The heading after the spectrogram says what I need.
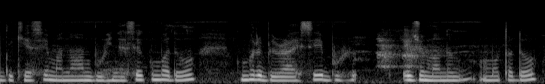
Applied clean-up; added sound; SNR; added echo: none; none; none; none.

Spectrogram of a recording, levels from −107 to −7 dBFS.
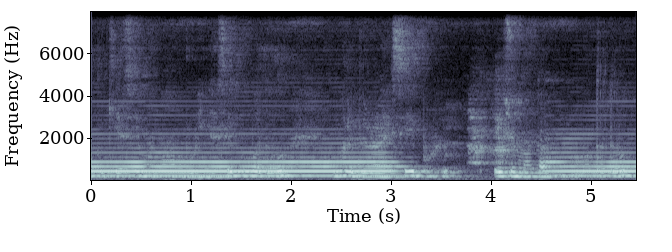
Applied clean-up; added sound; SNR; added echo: none; Brass instrument; -4 dB; reverberation time 0.8 s.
